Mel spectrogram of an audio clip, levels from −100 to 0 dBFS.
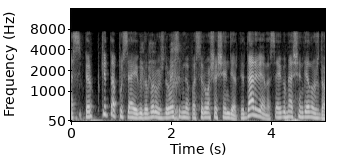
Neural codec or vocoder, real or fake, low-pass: codec, 16 kHz, 4 kbps, FunCodec, trained on LibriTTS, 50 frames a second; fake; 7.2 kHz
